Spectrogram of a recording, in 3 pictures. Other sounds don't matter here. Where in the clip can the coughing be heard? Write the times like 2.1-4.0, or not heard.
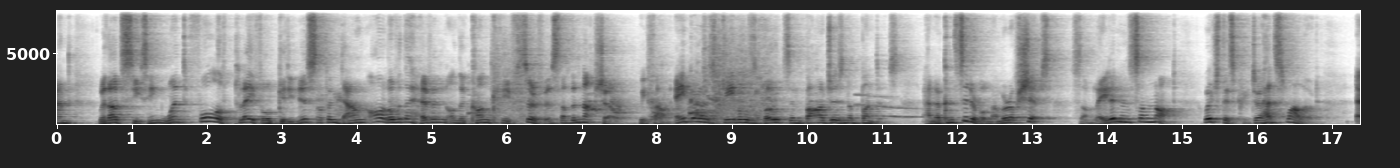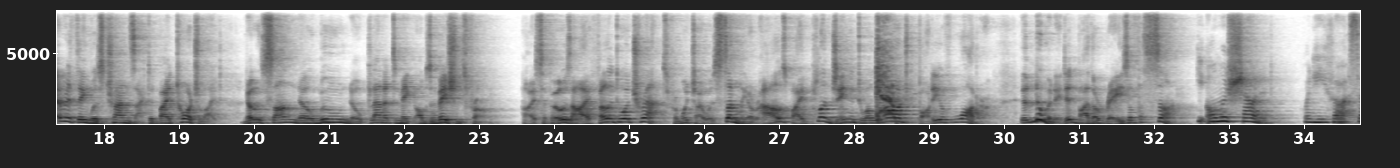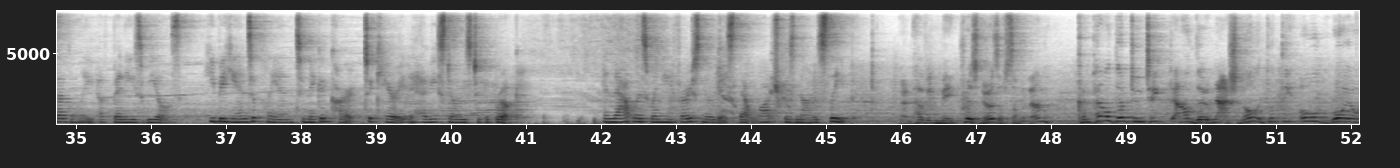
8.6-9.7, 28.3-28.9, 43.5-44.6.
